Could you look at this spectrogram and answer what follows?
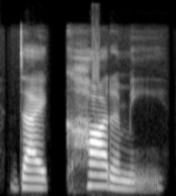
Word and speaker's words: dichotomy: The stress is on the second syllable. Caught. Dichotomy.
